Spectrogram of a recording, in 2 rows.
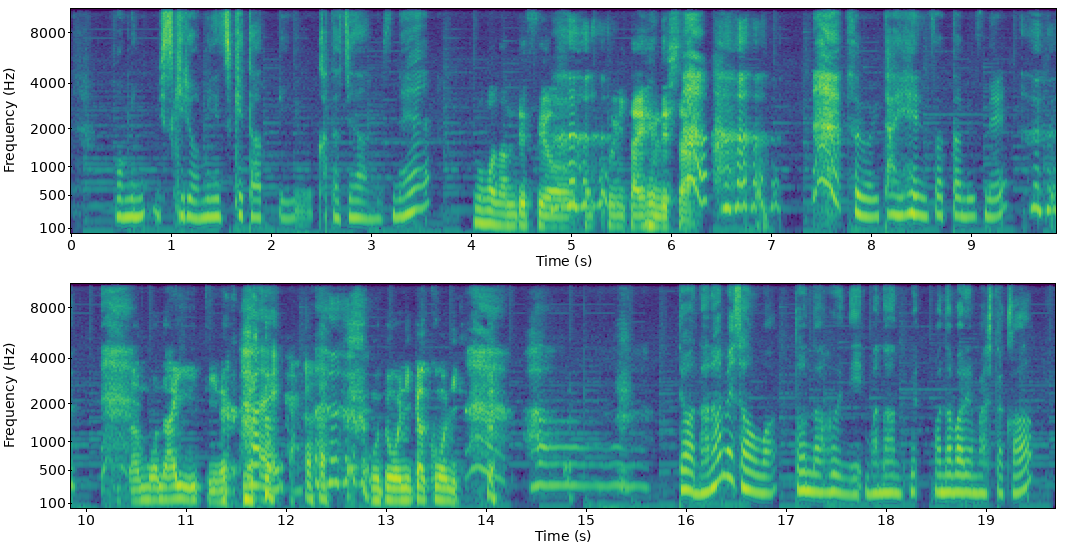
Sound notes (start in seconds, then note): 4.6 chuckles; 9.3 chuckles; 13.7 chuckles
